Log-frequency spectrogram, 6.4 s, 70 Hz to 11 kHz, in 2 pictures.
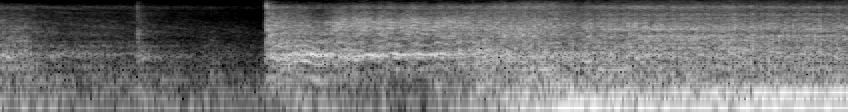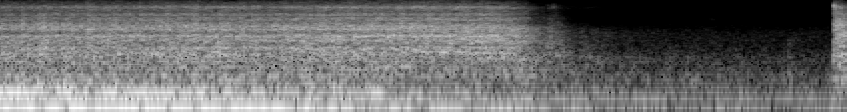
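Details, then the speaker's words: Ford F-100 351W V8, first start on a replacement carburetor with the idle screw set very low: catches, runs loud and uneven, then dies; owner suspects a big air leak or idle set too low, carb ports plugged; suspected vacuum leak. "oh sure sounded like a big air leak in it somewhere uh everything on the carburetor was plugged off could be that uh i just don't have the the idle set high enough"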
